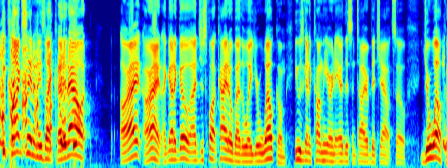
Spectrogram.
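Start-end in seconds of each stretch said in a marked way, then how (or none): 1.1-5.7 mock casual, unbothered, offhand tossed-off delivery. Describing Shanks clocking in and out after a fight: imitating Shanks nonchalantly. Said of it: "he's doing something so nonchalantly".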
